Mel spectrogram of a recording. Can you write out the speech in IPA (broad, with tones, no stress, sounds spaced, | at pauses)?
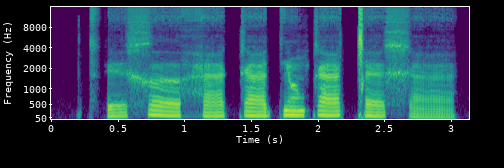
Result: t͡sʼ ɪ˨ x əː˦˨ h æ˧ k æ˦ tʲ ɔ̃˦ k æ˦ ǀ ɛ˧ x æ˨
